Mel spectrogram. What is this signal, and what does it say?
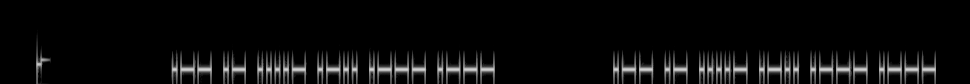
Morse code, heard as a keyed tone, about 28 wpm, 700 Hz. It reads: WA4LJJ WA4LJJ
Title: Call Signs Repeated 3x - 28wpm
